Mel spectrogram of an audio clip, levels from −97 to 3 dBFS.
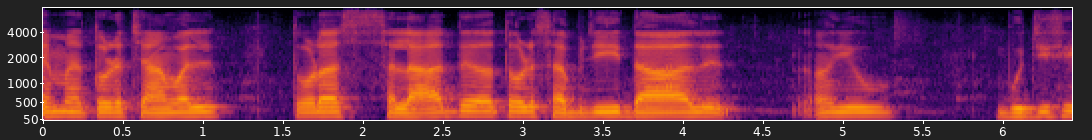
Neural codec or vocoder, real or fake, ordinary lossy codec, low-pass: none; real; none; 7.2 kHz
